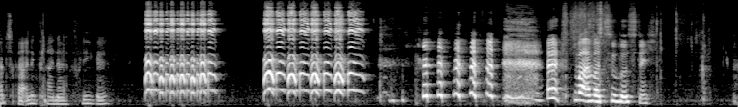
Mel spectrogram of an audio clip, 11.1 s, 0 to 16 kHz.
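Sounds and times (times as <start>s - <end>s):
rubber chicken toy squawking: 2.2s - 3.4s, 4.0s - 5.6s.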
